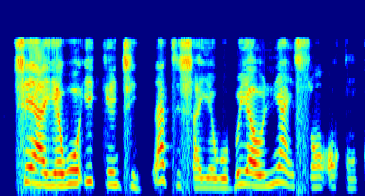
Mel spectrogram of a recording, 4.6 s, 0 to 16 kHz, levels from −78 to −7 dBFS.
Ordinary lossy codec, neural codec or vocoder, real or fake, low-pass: none; none; real; 7.2 kHz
